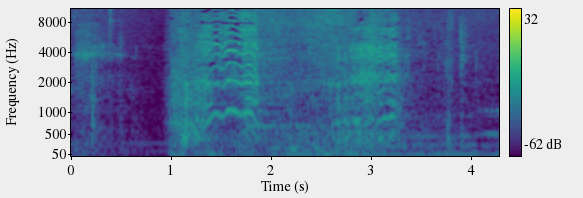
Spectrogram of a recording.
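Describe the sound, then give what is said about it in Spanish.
A loud, monstrous pit-creature roar sound effect bursts in suddenly, a harsh, rumbling growl with a warbling, wavering cry in the middle, lasting about two seconds before dropping back to low background rumble. “Y vámonos de una vez con el foso, a ver si suena esta vez, porque la última vez quise que sonara y no sonó.”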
